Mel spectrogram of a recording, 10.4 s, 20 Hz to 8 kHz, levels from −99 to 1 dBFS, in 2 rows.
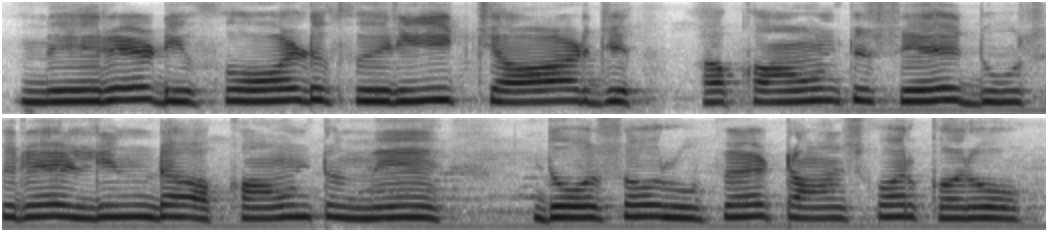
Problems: none marked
